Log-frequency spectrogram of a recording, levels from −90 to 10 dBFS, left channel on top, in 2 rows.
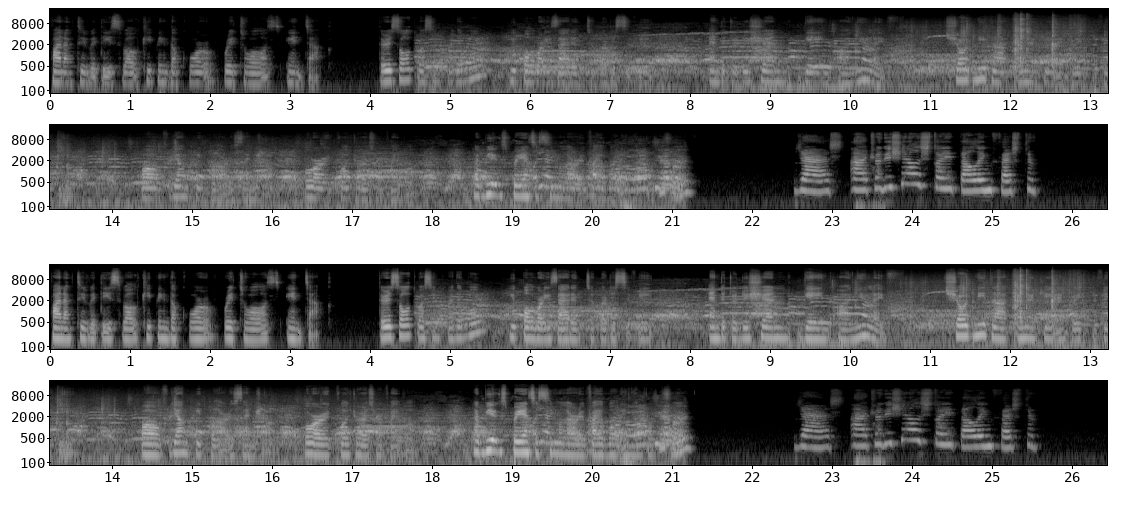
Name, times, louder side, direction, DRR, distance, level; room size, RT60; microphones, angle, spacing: voice 1, 0.0-3.3 4.1-5.5 5.7-7.5 8.2-10.6 11.2-13.6 14.4-16.1 16.4-17.8 18.5-21.3, right 6 dB, 70° right, 0.5 m, -31 dB
sound 1, 4.5-21.2, right 1 dB, 10° right, 0.4 m, -34 dB
sound 2, 9.2-17.5, right 4 dB, 85° right, 1.2 m, -41 dB
voice 2, 22.5-25.5, left 4 dB, 40° left, 0.5 m, -33 dB
3.3 x 3.0 x 2.8 m
head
